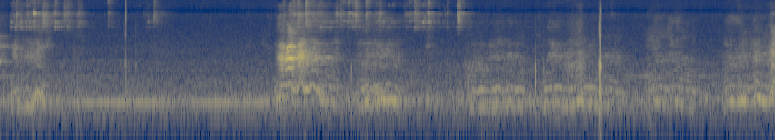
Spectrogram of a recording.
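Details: Nine-month-old female Maltese pet going wild after her tail following a bath; a loud huffing growl in the middle, then a string of softer, undulating growls, with occasional taps and clicks indoors.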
